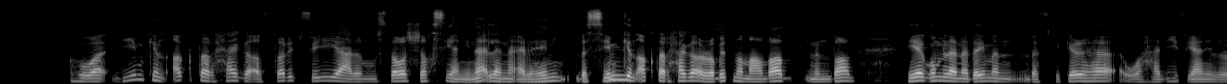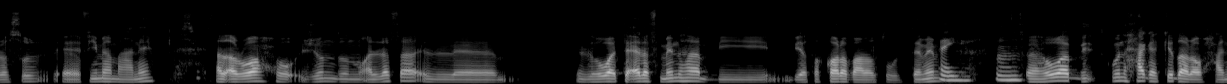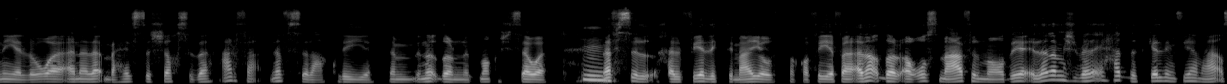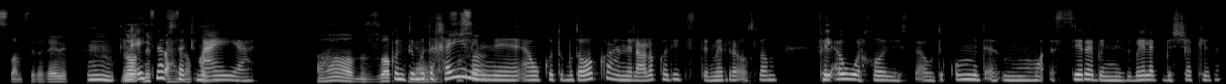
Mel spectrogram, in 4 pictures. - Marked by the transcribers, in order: other background noise; tapping; unintelligible speech
- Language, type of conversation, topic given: Arabic, podcast, إحكيلي عن صداقة أثرت فيك إزاي؟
